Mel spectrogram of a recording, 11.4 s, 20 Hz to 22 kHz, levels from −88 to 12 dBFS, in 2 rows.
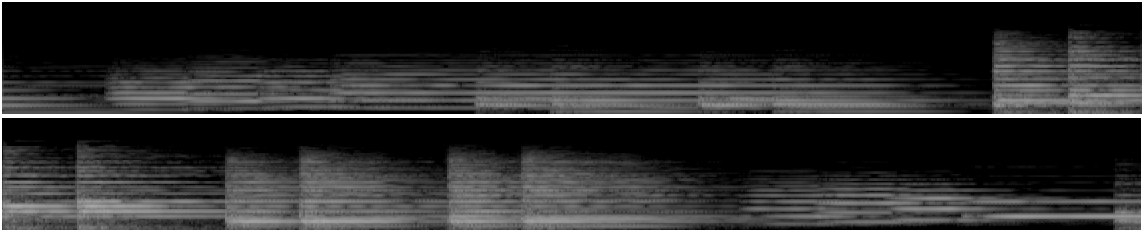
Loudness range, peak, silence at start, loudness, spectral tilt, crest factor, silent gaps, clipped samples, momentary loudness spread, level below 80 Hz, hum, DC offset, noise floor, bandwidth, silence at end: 10 LU; -14 dBFS; 0 s; -33 LUFS; -5 dB/octave; 18 dB; none; under 0.1%; 15 LU; -66 dBFS; none; under 0.1%; -54 dBFS; 8.2 kHz; 0 s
